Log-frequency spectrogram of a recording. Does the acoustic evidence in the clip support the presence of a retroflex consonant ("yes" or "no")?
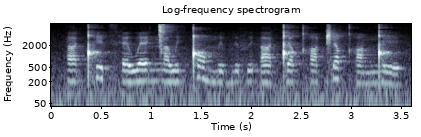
no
